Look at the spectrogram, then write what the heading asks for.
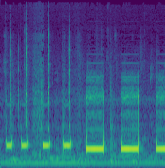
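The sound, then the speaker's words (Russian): A run of short dialing beeps, then a telephone busy signal: a steady mid-pitched tone pulsing on and off at an even rhythm, three times, over a low continuous line hum, heard when calling a subscriber of the Donetsk operator Phoenix in non-government-controlled Donbas. “Сигнал занято. Это все, что можно услышать, если пытаешься дозвониться абоненту на неподконтрольной территории Донбасса.”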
